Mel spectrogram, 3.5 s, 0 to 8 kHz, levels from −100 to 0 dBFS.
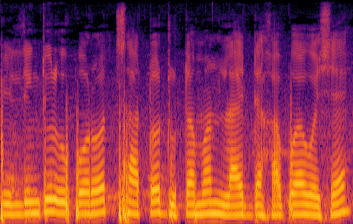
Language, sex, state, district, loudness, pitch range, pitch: Assamese, male, Assam, Kamrup Metropolitan, -16 LUFS, 135-150 Hz, 140 Hz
